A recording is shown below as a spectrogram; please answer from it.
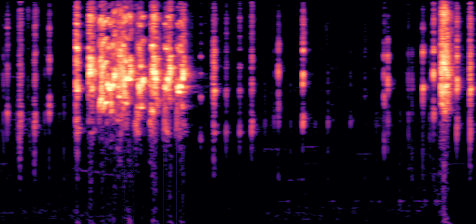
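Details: Male lovebird in breeding condition giving rapid dry chirps, with a dense buzzy chattering burst in the first two seconds, scattered clicks afterward and another harsh burst near the end.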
